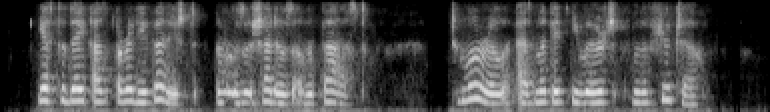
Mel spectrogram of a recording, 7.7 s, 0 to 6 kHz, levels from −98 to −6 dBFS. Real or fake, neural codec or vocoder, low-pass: fake; codec, 16 kHz, 4.8 kbps, FACodec; 5.4 kHz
